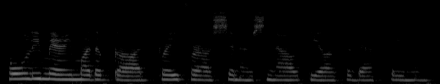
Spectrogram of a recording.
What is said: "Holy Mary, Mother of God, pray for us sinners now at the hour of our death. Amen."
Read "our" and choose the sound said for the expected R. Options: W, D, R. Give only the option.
R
